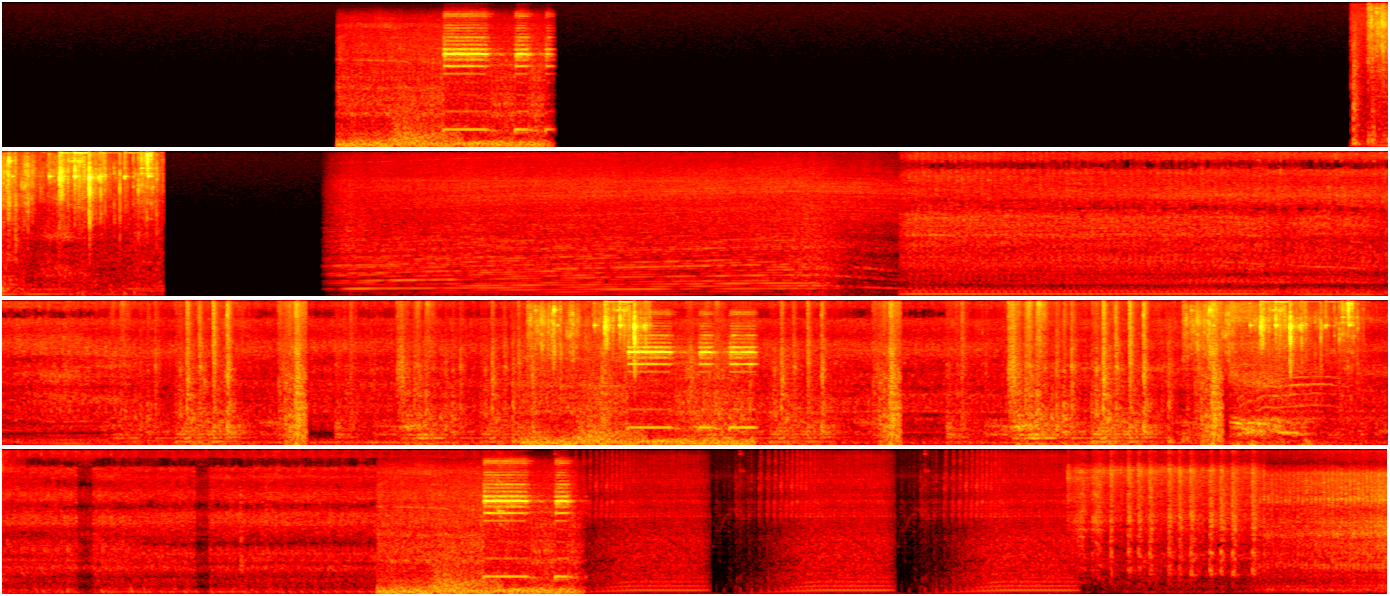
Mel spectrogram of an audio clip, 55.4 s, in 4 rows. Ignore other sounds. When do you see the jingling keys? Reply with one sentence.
You can hear the jingling keys from 13.4 to 15.5 s, from 32.8 to 34.2 s and from 39.4 to 41.4 s.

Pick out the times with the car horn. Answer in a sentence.
The car horn can be heard from 3.4 to 5.5 s, from 32.9 to 35.3 s and from 45.3 to 47.5 s.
